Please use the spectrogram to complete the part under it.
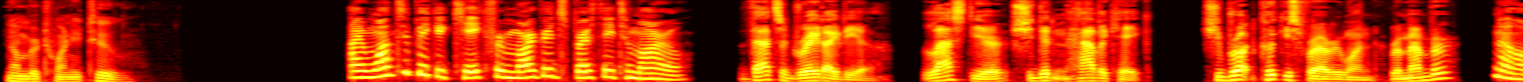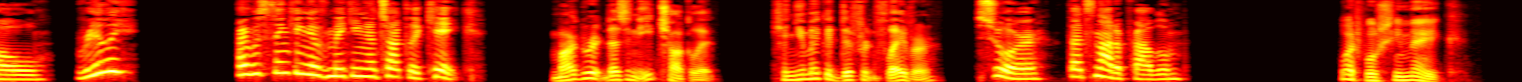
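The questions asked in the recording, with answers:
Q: What will she make?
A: A birthday cake for Margaret that isn't chocolate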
